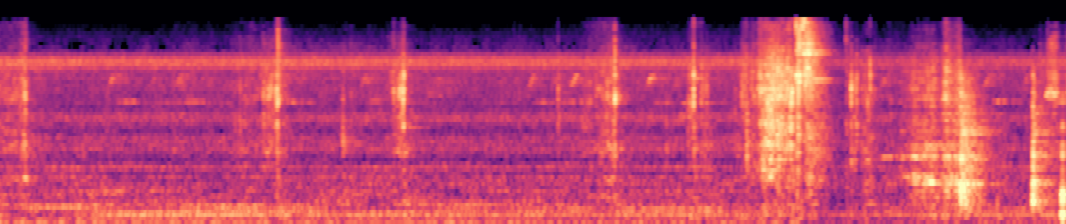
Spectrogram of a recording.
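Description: Small clicks and taps of a steel rule and pencil working on a plywood template on a steel bench, then louder rubbing and scraping about six seconds in and again about a second later as the rule and board are moved across the bench. A steady hum runs underneath.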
